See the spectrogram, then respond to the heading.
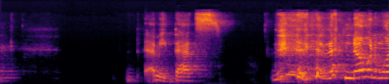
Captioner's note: laughs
